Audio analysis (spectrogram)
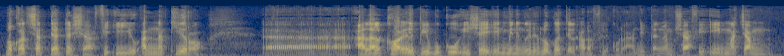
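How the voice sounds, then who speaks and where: Male religious teacher, lecturing a class, jumps up high for emphasis. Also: sing-song, moderate pace, creaky, darkish tone. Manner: explains, then rises sharply in pitch for emphasis. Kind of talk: classroom lecture on Quranic sciences.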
